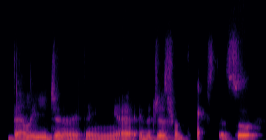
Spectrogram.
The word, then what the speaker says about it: DALL-E: DALL-E, this is pronounced that way, which have very fuzzy description of what they're supposed to do.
